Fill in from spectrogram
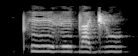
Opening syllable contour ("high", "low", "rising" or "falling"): low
